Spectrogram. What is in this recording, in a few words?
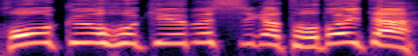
Announce Air Supply Drop; Eternal Return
